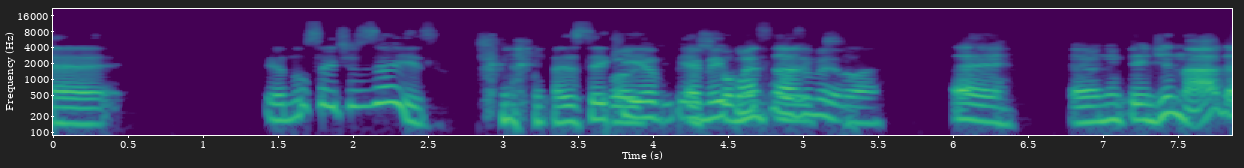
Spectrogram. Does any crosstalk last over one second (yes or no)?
yes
